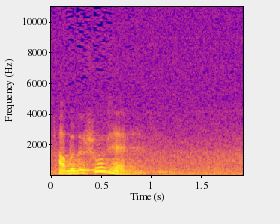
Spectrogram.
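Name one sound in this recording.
An elderly man speaks with animation, close by.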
